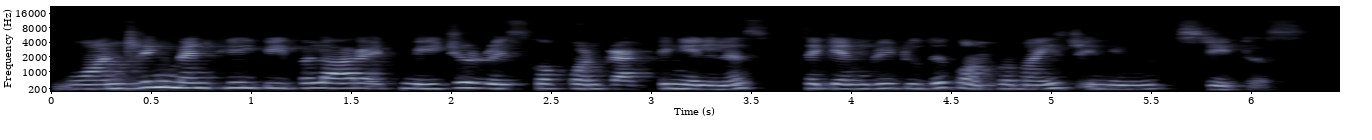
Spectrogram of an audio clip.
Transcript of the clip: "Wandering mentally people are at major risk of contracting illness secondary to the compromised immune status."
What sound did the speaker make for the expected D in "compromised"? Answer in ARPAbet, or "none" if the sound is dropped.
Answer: D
